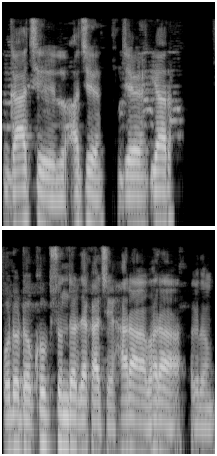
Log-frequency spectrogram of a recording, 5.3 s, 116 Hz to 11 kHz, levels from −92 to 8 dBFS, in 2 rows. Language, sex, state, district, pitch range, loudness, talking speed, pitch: Bengali, male, West Bengal, Malda, 110-120 Hz, -17 LUFS, 135 wpm, 115 Hz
